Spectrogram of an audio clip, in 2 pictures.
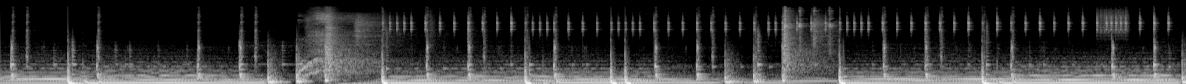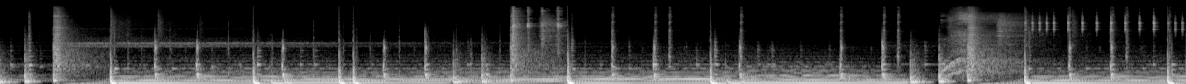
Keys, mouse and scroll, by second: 11.7 alt+Tab, 11.7-13.9 typing, 17.0-17.9 typing, 19.8 shift+click, 22.4-23.7 typing.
